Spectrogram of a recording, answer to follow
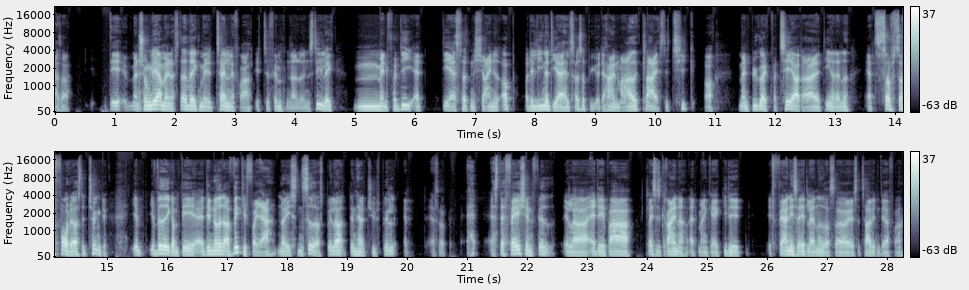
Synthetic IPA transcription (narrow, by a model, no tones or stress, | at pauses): ælsɐ | d̥e̝mænɕoŋle̝̰ːɐmænsd̥ɛð̞ˠiʋeɡ̥met͡sʰælnəfʁɑ̈e̝d̥̚t͡sʰe̝lfemd̥n̩ælnoðˠensd̥ḭːleɡ̥ | menfɒ̽d̥ḭːæd̥ːe̝æɐsɒ̽d̥n̩ɕɑ̈ɪnəð̞̩ˠɒ̽b̥ʔɒ̽d̥e̝liːnɐd̥iæhælt͡sʰʁas̬ɐb̥y̰ːʔɒd̥e̝ɦɑ̈e̝nmɑ̈ːð̞̩ˠkʰlɑ̰̈ːesd̥e̝t͡sʰiɡ̥ | ɒ̽ | mænb̥yɡ̥ɐe̝d̥̚kʰʋɑ̈t͡sʰe̝̰ɐ̰ɒ̽d̥ɑ̈æɡ̥e̝ːnæleænð̩ˠ | ʔæd̥sɒ̽sɒ̽fɒ̰ːɾ̥e̝ɒ̽sd̥e̝t͡sʰøŋ̰d̥ə | jjɑ̈ɪʋe̝ð̞̰ˠe̝ɡ̥ɒ̽md̥e̝æɐd̥e̝nɔ̽ːð̩ˠd̥ɑ̈æɐʋeɡ̥̚d̥id̥fɒ̽jænɒisɒn̩se̝ð̰ˠɐɒ̽sb̥e̝lɐd̥enɦæɐ̰t͡sʰyːb̥sb̥e̝læd̥ | ælsɐ | æɐsd̥æɐfɛɕənfe̝ð̰ˠ | elɐæɐde̝b̥ɑ̈ː | kʰlæsisɡ̥ʁɑ̈ɪ̰nɐʔæd̥mænkʰæɡ̥iːd̥e̝d̥ | e̝d̥fæɐnisɑe̝ɾelænð̞̩ˠɒ̽sɒ̽sɒ̽t͡sʰɑ̰̈ːʋid̥end̥æɐfʁɑ̈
